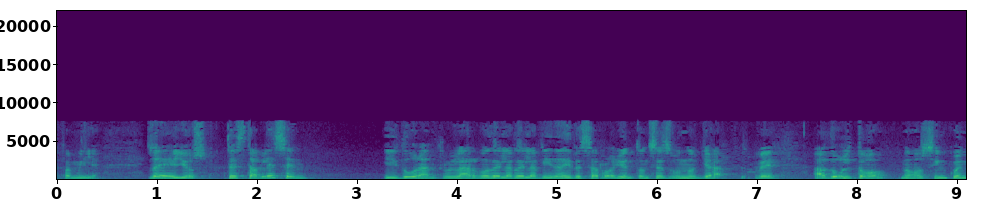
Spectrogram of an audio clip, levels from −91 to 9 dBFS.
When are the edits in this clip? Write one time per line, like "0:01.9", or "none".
0:00.9
0:01.7
0:03.9
0:04.6
0:05.2
0:07.0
